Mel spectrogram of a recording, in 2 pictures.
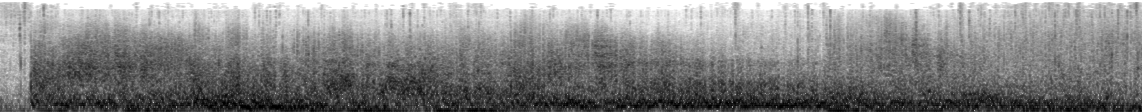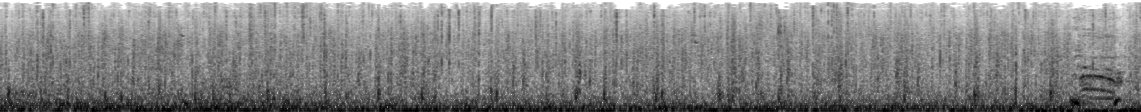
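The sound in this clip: A propane tank taken from a grill exploding: a loud, sustained roar of dense rumbling noise with a crackling texture that stays heavy from start to end.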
